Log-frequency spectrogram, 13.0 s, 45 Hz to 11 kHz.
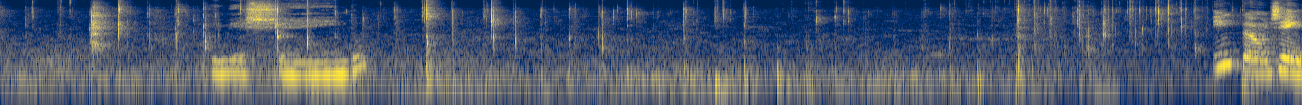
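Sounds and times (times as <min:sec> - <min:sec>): spoon stirring thick mixture: 0:00.0 - 0:12.5.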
